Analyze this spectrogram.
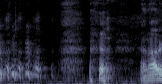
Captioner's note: laughs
